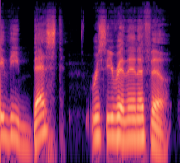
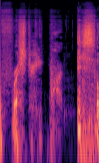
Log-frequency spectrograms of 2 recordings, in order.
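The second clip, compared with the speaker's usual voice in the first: frustrated whisper; 7 dB quieter than usual. Real, not acted. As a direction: let the frustration drop to a whisper. Venting frustration at repeated mistakes.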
